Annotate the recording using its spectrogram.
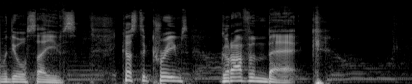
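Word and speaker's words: Gravenberch: your saves custard creams graven beck it's a dutch g at the end though um yeah graven not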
